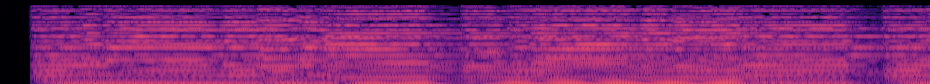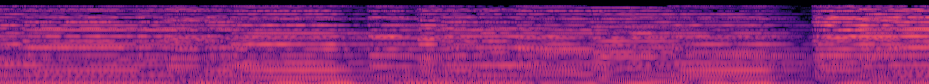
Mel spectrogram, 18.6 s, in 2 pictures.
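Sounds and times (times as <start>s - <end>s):
pipe organ: 0.3s - 18.5s.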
